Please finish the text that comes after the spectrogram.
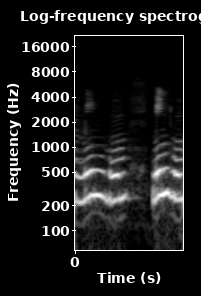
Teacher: नून साकिन के बाद हा आ रहा है तो हम आवाज को जाहिर करेंगे नून का इजहार करेंगे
